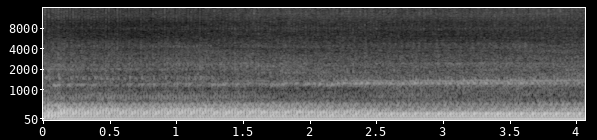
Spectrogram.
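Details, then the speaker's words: Kawasaki ZX14R just after a Quantum fuel pump upgrade and fuel filter replacement, primed and started. Steady, even four-cylinder burble with no misses, knocks or surging. A smooth, clean idle. "So I'm gonna go ahead and do a start. I'm gonna actually take a ride. I probably won't vlog that, but gonna go ahead, make sure everything's straight, primed, fire it up."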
